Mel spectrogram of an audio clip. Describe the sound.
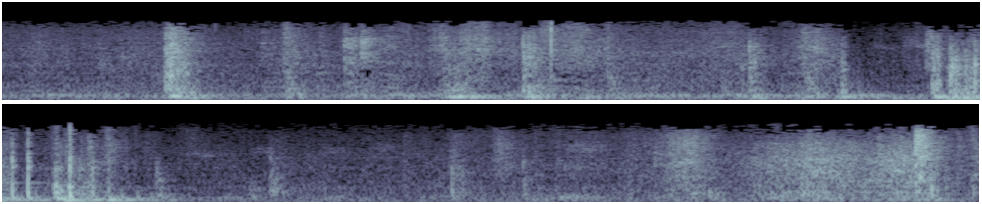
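A heavy wooden crate is shoved and dragged, producing a few rough scraping bursts and dull knocks in irregular spurts, with quieter rubbing between the louder pushes.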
